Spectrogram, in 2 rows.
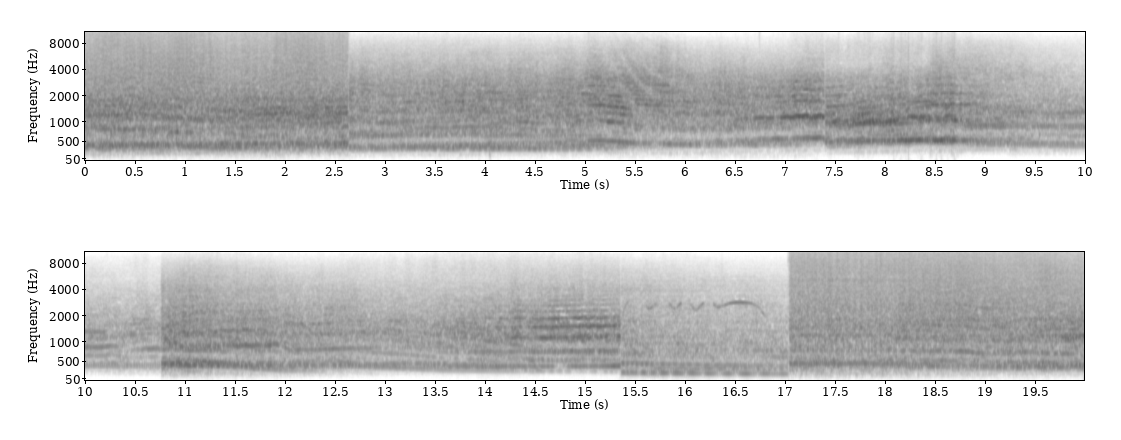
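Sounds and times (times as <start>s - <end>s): racing motorcycles revving: 14.0s - 19.9s.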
